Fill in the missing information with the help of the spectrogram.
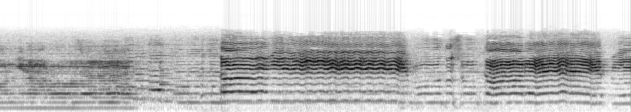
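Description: Indian folk music: a bowed string instrument and a man's singing voice, in phrases with a wavering vibrato.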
